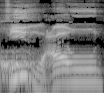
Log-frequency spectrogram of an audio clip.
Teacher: Kan dibaca dengan nipis. Roh tu mati sebelum dia baris bawah. Akan tapi di sini kita baca dengan tebal.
